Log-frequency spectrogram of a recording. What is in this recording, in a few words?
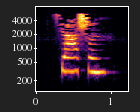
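"加深" Mandarin Chinese; hsk; chinese-flashcards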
